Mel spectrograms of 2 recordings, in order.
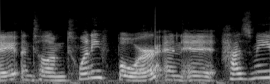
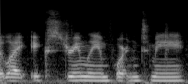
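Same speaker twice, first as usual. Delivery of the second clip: usual speaking voice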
